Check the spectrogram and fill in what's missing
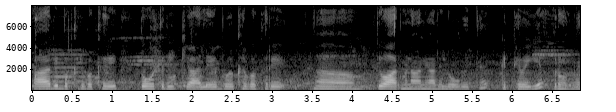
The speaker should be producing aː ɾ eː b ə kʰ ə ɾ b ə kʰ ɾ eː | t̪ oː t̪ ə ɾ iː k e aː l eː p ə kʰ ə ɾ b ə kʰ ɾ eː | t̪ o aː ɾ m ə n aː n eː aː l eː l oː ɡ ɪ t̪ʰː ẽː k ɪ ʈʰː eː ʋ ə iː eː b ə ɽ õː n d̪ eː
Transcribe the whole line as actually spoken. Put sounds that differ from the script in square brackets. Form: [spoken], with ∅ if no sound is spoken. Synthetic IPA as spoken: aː ɾ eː b ə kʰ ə ɾ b ə kʰ ɾ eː | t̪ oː t̪ ə ɾ iː k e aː l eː [b] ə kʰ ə ɾ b ə kʰ ɾ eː | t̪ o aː ɾ m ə n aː n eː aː l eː l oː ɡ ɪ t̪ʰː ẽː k ɪ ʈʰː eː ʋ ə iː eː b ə [ɾ] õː n d̪ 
